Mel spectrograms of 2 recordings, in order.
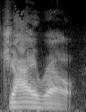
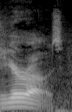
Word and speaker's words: gyro: And for all those people who don't know what a euro is, it's not pronounced gyro. It's pronounced euros.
